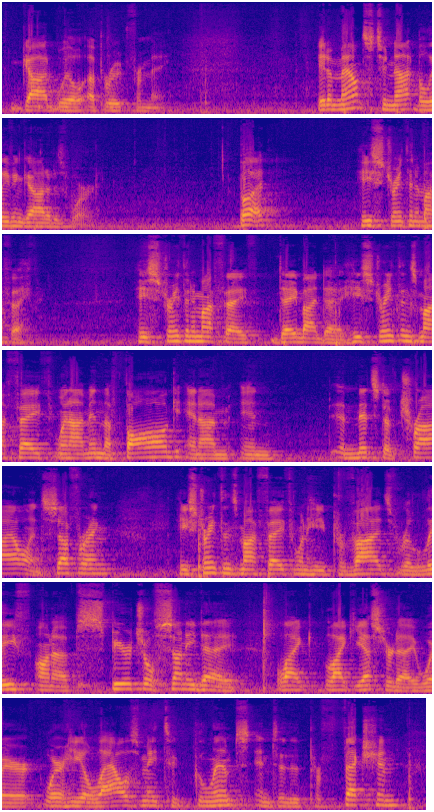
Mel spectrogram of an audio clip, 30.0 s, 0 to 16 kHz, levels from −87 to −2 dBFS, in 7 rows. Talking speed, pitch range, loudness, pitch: 140 wpm, 125-155 Hz, -24 LUFS, 140 Hz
